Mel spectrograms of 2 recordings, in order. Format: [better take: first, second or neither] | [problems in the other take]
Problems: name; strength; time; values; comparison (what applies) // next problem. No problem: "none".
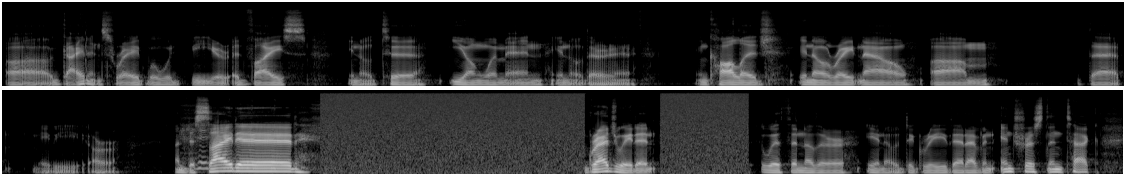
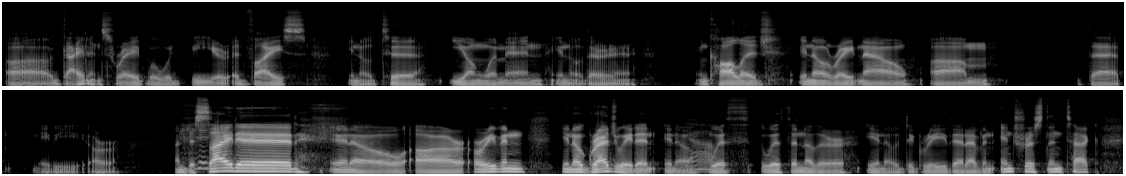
second | audio cutting out; filled with static; at 14 s for 2.5 s and at 18 s for 1 s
